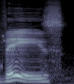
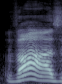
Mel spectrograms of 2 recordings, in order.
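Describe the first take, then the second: First: The word is said with an American pronunciation. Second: The word is said with a British pronunciation. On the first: "vase is an American pronunciation" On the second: "Vase is a British pronunciation"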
